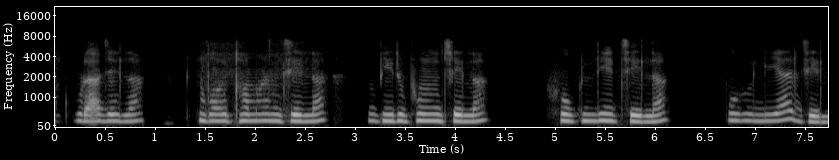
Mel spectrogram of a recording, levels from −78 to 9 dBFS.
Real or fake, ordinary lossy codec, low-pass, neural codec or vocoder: fake; Opus, 24 kbps; 7.2 kHz; autoencoder, 48 kHz, 32 numbers a frame, DAC-VAE, trained on Japanese speech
